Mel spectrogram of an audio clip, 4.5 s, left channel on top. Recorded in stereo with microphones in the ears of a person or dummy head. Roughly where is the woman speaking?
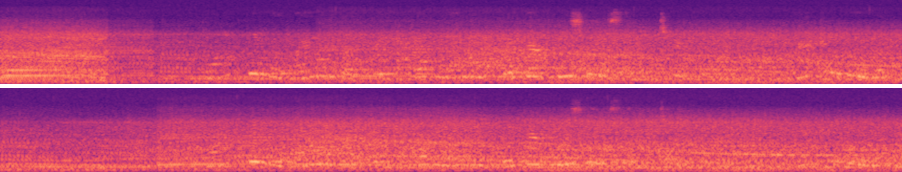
Centre.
